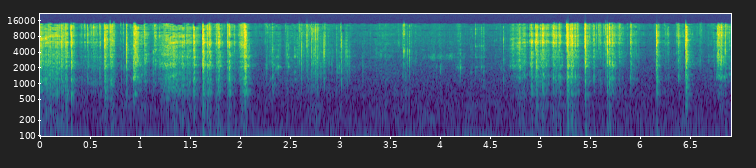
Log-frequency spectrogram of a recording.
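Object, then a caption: Bar of soap scraped by a metal blade. A solid brown soap bar held in the hand is scraped with a metal blade, producing crumbly flakes. Quiet, bright scraping and crackling come in uneven bursts of short strokes, with a calmer stretch in the middle.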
